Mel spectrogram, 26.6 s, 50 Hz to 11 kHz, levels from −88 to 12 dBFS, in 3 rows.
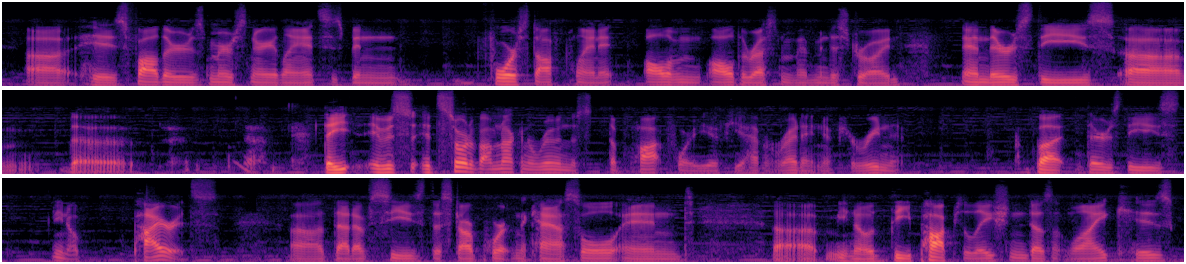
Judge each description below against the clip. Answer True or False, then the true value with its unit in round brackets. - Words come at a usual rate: True (175 wpm)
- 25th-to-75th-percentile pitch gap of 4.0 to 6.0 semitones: False (2.9 semitones)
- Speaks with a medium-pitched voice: False (100 Hz)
